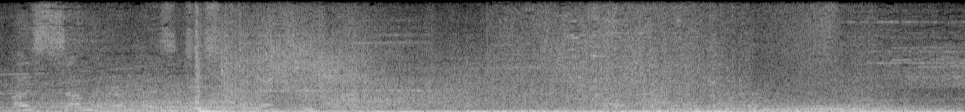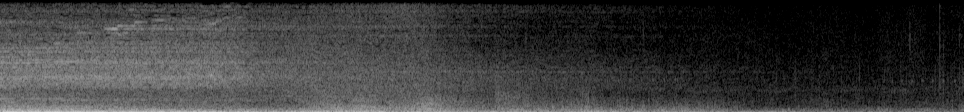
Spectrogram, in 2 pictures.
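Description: A victory fanfare swells and then fades.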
